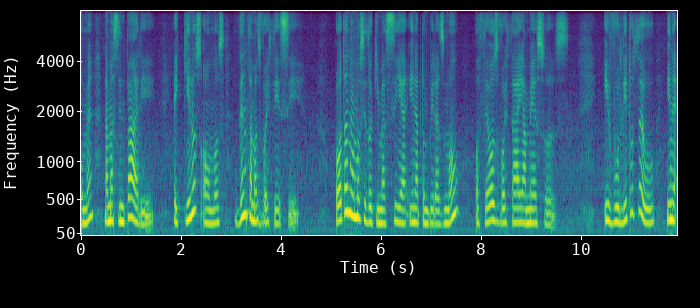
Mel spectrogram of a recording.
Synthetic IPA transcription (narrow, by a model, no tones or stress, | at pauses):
ume̞nɐmɐst̪impɐɾi | e̞cino̞so̞mo̞z | ðe̞nθɐmɐzvo̞iθisḭ | o̞t̪ɐno̞mo̞siðo̞cimɐsiɐʔineɐpot̪o̞mbiɾɐzmo̞ | oθe̞o̞zvo̞iθɐiɐme̞so̞s | ivulit̪uθe̞u | ine̞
